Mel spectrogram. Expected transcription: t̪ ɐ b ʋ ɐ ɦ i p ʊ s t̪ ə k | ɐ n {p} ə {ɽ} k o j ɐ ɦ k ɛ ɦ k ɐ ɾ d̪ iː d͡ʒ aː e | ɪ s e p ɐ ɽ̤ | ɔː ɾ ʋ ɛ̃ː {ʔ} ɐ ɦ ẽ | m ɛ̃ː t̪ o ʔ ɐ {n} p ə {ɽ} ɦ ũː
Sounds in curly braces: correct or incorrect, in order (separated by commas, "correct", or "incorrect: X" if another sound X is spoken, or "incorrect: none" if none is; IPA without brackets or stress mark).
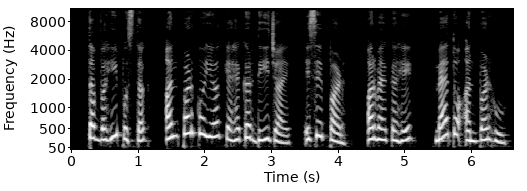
correct, correct, incorrect: k, correct, correct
